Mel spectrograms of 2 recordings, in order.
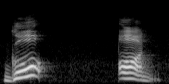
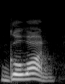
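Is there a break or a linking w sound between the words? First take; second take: break; linking w. First: The words are separated by a short stop. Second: The words are joined by a light w sound. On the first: The speaker calls it wrong. "I have to add this awkward, like little unnecessary break" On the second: The speaker calls it right. "I can make a shortcut by not stopping but instead adding a w"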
